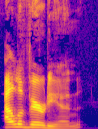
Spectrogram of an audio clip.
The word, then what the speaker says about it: Alahverdian: In 2019, Nicholas Aliverdian, is that how you say it? – You're doing great.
